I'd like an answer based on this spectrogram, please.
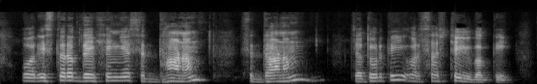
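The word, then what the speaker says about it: सिद्धाणं: अभी संक्षेप में इसमें आप यही समझें कि इसमें हलंत म, जब शब्द के अंत में ये आ रहा है अनुस्वार, तो उसको हलंत म के रूप में हम उच्चारण कर सकते हैं।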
